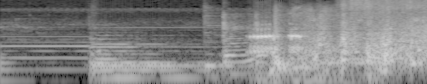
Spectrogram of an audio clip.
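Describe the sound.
Frogs croak at a pond. A few low, buzzy croaks build into a denser, noisier chorus toward the end, with no voices.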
